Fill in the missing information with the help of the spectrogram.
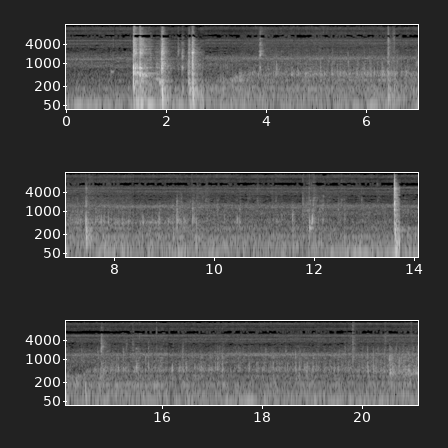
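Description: Lentil soup simmering in a stainless steel pot while a spoon stirs it and knocks sharply against the pot: three loud knocks about a second in, another past the middle, and lighter taps between.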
